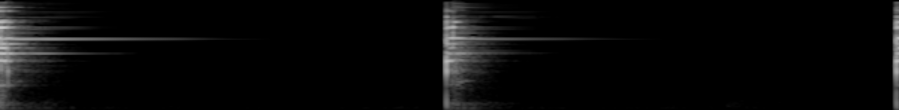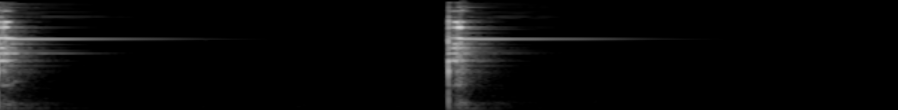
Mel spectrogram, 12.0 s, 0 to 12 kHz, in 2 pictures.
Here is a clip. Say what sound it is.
Anvil - Lokomo 125 kg - Hammer on 6mm steel 4 times
6mm steel plate hit with a hammer four times on a Lokomo 125 kg anvil.
iron, impact, tools, 4bar, labor, smithy, metalwork, work, 80bpm, steel, anvil, metal-on-metal, lokomo, forging, blacksmith, crafts, clashing, metallic, loop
